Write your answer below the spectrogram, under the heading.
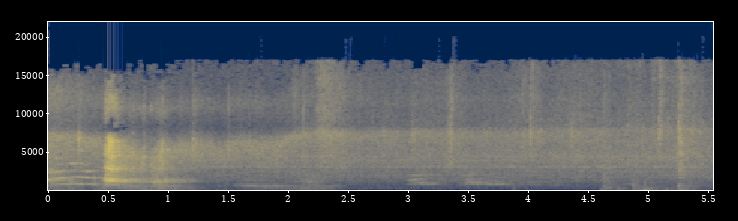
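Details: Alaskan Klee Kai puppies in a box give a sharp, high yip near the start, followed by softer whimpering and a few fainter squeaks, with rustling and low bumping throughout.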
